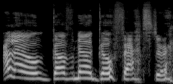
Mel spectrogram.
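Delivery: a chirpy Cockney coaxing her to speed up; Cockney accent. Retold or imitated. Her inner central governor urging her on in mock Cockney. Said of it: "It has, like, a Cockney accent".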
